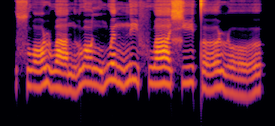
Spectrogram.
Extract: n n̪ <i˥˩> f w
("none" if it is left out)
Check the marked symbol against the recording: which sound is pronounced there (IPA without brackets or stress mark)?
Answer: i˥˩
